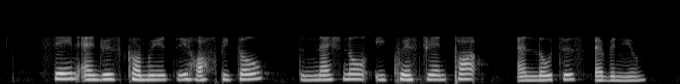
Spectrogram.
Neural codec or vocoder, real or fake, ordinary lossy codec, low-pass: codec, 16 kHz in and 24 kHz out, 0.9 kbps, LongCat-Audio-Codec, fine tuned four codebook decoder; fake; none; 3.6 kHz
